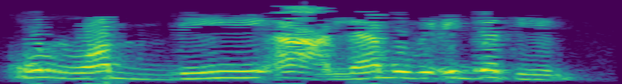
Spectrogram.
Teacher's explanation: فيجب إدغامها بسبب التماثل في لام أقول لكم والتقارب في لام وراء قل ربي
